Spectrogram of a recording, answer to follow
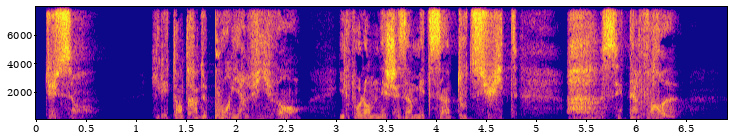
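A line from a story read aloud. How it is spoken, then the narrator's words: Murmured. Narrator (French): Elle murmura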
